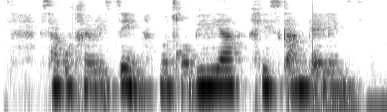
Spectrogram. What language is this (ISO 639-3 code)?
kat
